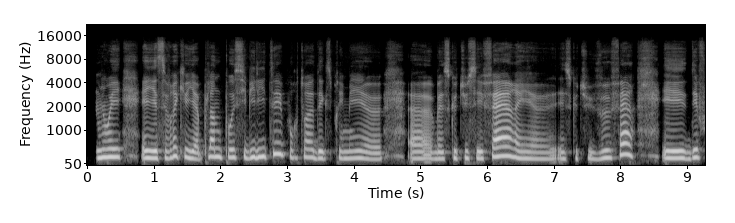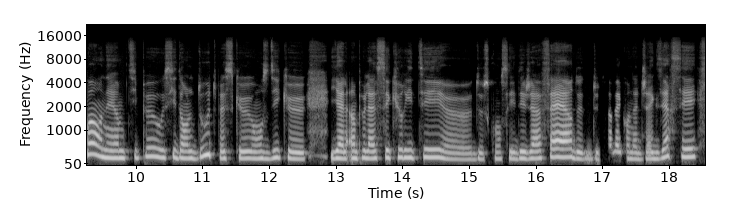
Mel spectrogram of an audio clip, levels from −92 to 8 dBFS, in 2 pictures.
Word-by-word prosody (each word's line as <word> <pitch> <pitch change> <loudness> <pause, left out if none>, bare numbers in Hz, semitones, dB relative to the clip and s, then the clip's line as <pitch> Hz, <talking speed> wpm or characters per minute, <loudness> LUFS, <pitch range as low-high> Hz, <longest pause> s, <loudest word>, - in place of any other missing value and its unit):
N 210 - +5
oui. 235 0 +5 0.3
Et 205 -1 +5
c'est 200 +1 -6
vrai 235 +6 +1
qu'il 225 0 -1
y 195 - +3
a 180 - -1
plein 240 +7 0
de 240 -1 +2
possibilités, 225 +7 +1
pour 220 -9 -9
toi 225 +1 -2
d'exprimer, 195 +1 -2
heu, 170 -2 -3 0.4
heu, 190 0 -1
bah, 185 0 -1
ce 185 - -9
que 205 - -2
tu 200 +1 -4
sais 195 -1 0
faire 250 +5 +5
et 195 -2 0
heu 180 0 -5
et 185 - -4
ce - - -13
que 195 - -9
tu 185 - -8
veux 195 +4 -1
faire. 295 +7 +2 0.4
Et 200 -1 +4
des 215 +5 0
fois 315 +8 +4
on 245 - +3
est 210 -1 +3
un 205 0 +3
petit 205 +1 -6
peu 250 +4 -2
aussi 215 -2 -1
dans 200 -1 +1
le 195 - +1
doute 285 - +1
parce 195 0 -4
qu'on 195 -1 0
se 185 - -3
dit 215 +3 -1
que, 185 -4 0 0.4
il - - -1
y - - +5
a 195 - +5
l 190 - +1
un 200 - +2
peu 205 +2 -4
la 195 -1 +2
sécurité, 215 +1 0
heu, 170 -2 -5
de 175 +2 -6
ce 170 - -3
qu'on 185 -2 -8
sait 185 -1 -4
déjà 195 +1 +1
faire, 230 +3 +4
de 190 -3 0
du 180 0 -8
travail 190 0 -4
qu'on 190 -1 -4
a 180 - -3
déjà 185 +2 -4
exercé 235 +4 0
200 Hz, 225 wpm, -18 LUFS, 190-225 Hz, 0.4 s, N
